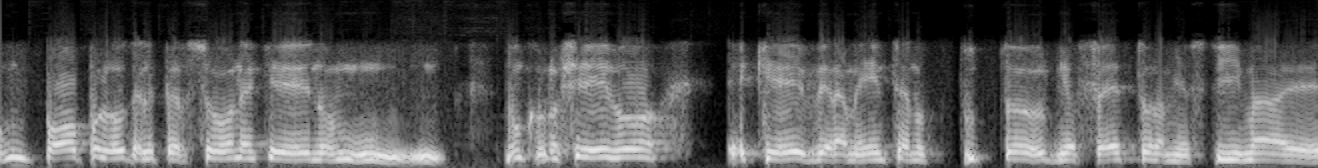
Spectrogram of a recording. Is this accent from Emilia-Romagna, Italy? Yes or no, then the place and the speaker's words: no; Lombardy, Italy; Io poi che sono un lombardo verace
